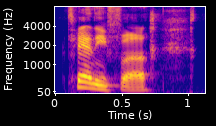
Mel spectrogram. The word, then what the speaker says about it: Taniwha: It's Maori, so it's Taniwha. WH. Weird that the pronunciation I'm most confident in is the Maori one.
